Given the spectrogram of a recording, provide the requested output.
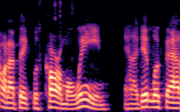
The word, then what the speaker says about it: Moline: with when that the interior on that one I think was Carl Moline, and I did look that up, and it is pronounced Moline. So it's like Matthew Modine, but Carl Moline.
